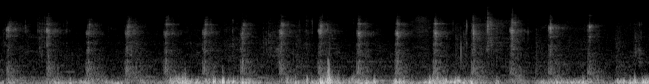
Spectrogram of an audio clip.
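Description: Steady rhythmic ticking, about four sharp clicks a second, over a low rumble that swells and fades.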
